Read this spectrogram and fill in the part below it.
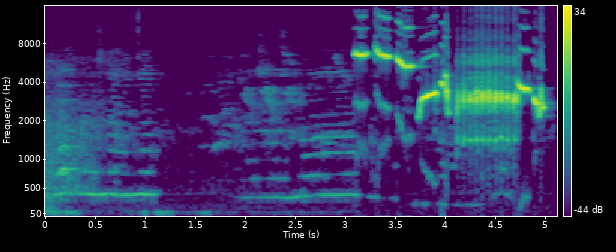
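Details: Brown-chested jungle flycatcher from Bali, lure song: after a quiet start with low tones, a rapid phrase of descending whistles turns into a fast buzzy trill of repeated notes.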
